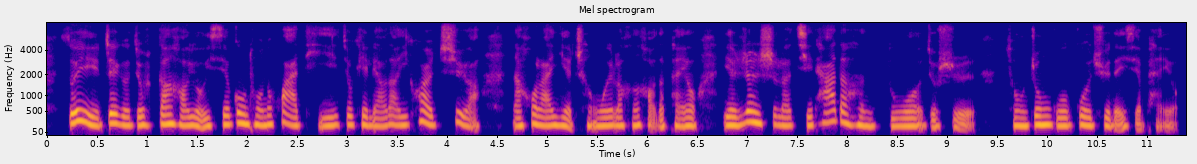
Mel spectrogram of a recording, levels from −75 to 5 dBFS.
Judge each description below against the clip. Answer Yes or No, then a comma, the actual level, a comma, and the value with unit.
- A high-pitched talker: No, medium, 180 Hz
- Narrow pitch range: Yes, narrow, 2.3 semitones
